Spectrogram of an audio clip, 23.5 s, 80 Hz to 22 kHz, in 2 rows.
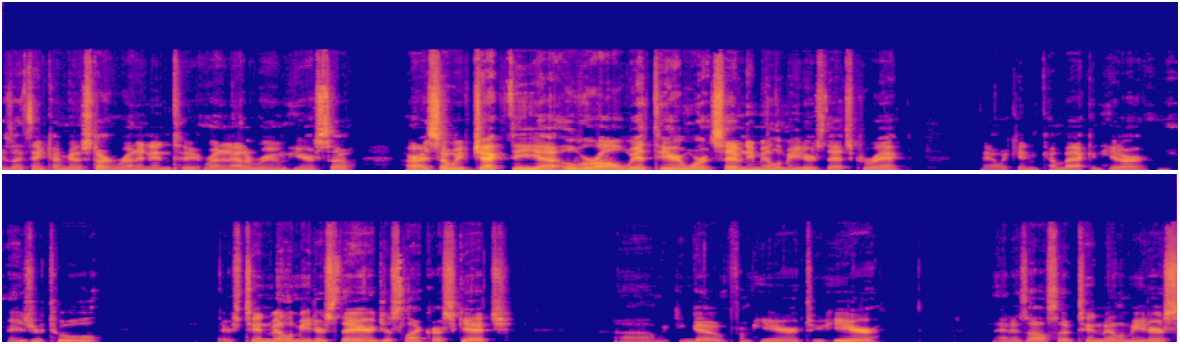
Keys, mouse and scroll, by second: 2.4 click, 3.7-5.3 drag, 10.2 click, 12.6 click, 13.7 click, 19.0 click, 20.1 click, 22.4 click.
